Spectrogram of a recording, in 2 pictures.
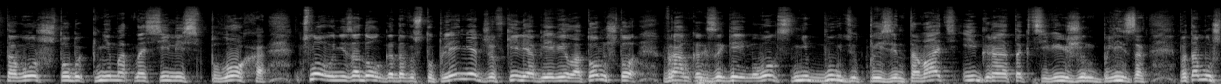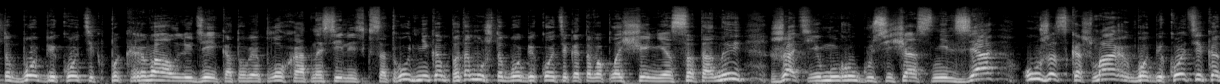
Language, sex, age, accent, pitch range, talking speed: Russian, male, 20-39, native, 160-210 Hz, 140 wpm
